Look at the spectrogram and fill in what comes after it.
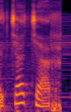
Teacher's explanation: huruf C pada umumnya dengan ciri mati, oral, laminopalatal, dan afrikatif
